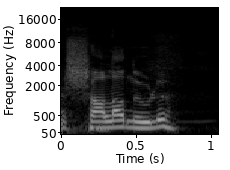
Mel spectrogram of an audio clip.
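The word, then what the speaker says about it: Çalhanoğlu: Hakan Shalanolo der, ja. Er det ikke det han heter? Jo, jo, jo.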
